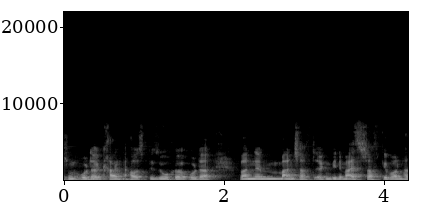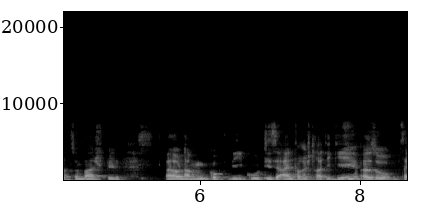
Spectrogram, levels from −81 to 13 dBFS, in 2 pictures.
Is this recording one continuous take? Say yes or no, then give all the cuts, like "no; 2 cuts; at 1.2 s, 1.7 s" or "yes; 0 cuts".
yes; 0 cuts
